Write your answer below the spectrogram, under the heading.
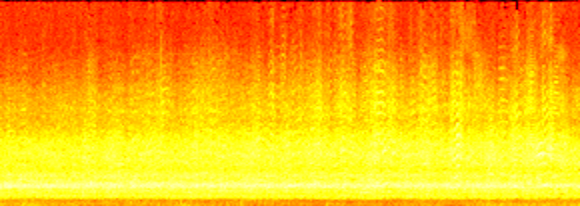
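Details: Snow geese flying back from the bay at sunset over Forsythe National Wildlife Refuge in Oceanville, New Jersey: countless high, yelping honks blend into one continuous roaring wall of sound with little low-end noise.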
